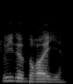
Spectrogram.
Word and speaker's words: Louis de Broglie: Alors Louis de Broglie, ça se prononce Louis de Broglie.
